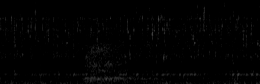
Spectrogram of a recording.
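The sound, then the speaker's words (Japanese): Soft, continuous water sound like a gentle trickle or ripple, steady and fairly quiet throughout with a slight swell near the middle, no voices present. “まさにさざ波のようであるな。”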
